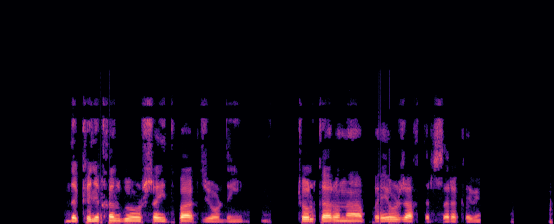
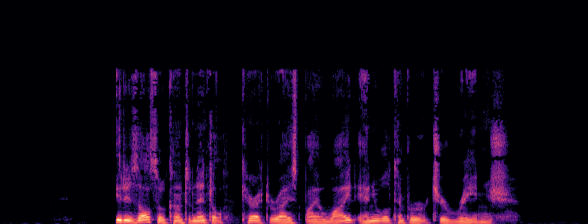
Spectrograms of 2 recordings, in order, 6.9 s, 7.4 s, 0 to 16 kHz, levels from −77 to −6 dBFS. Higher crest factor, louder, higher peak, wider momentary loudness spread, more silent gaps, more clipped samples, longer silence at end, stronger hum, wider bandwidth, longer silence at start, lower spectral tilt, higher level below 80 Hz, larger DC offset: about the same, 18 dB vs 20 dB; first, -20 LUFS vs -23 LUFS; about the same, -4 dBFS vs -4 dBFS; about the same, 13 LU vs 11 LU; first, 2.19-2.23 s, 3.13-3.25 s, 3.40-3.72 s, 5.24-5.29 s, 6.01-6.37 s, 6.43-6.85 s vs none; neither; second, 0.05 s vs 1 s; neither; second, 9.4 kHz vs 11.5 kHz; second, 0.8 s vs 1.45 s; second, -4.5 dB/octave vs -6.5 dB/octave; second, -66 dBFS vs -54 dBFS; neither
